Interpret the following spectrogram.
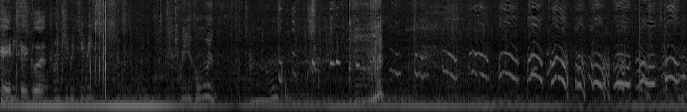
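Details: Four-week-old puppies whimpering in a string of short, rising-and-falling squeals that grow more frequent toward the end, after a woman's gentle talk at the start, with a constant low electrical hum.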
